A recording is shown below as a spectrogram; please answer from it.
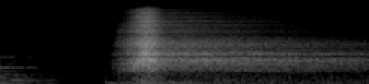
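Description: An edited transition sound effect: a sudden rush of sound about three-quarters of a second in, peaking at once and then fading slowly, with a high ring that lingers.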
